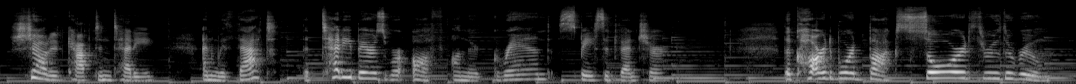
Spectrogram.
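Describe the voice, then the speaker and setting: Woman, children's storybook narrator, slow unhurried pace, fairly high pitch, expressive phrasing, faint music behind. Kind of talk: scripted children's storybook read-aloud.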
